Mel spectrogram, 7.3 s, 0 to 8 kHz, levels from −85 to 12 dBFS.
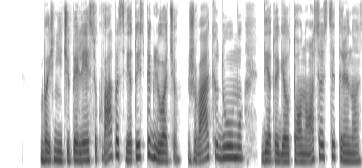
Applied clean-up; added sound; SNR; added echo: none; none; none; none.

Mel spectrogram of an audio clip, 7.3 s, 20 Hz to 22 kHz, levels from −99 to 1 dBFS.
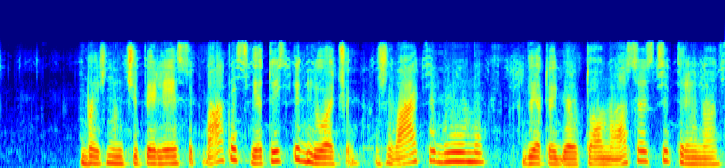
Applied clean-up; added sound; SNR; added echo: neural separator model SepFormer DNS4.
